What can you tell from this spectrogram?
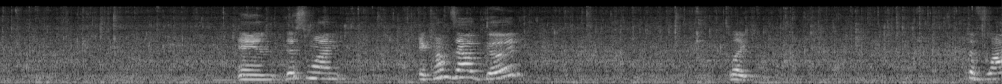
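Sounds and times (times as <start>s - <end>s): bathtub tap running: 0.0s - 10.0s.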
